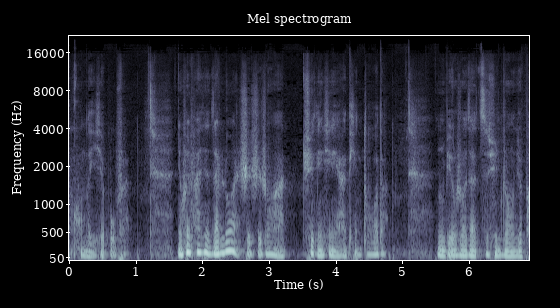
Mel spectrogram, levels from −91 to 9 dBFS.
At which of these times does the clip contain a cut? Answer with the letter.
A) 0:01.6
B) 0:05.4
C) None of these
C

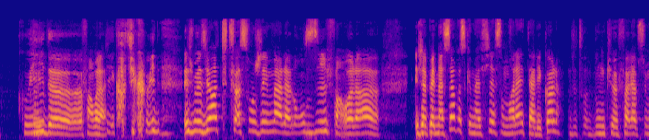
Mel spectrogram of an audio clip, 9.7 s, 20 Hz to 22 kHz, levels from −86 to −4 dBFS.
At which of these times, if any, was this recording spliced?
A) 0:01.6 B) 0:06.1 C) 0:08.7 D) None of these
A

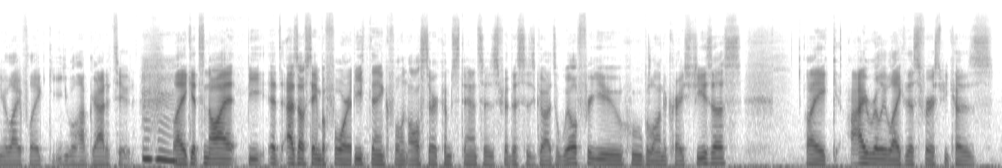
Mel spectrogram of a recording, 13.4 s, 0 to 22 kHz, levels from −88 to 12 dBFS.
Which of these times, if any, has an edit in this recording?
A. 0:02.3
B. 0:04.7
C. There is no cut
B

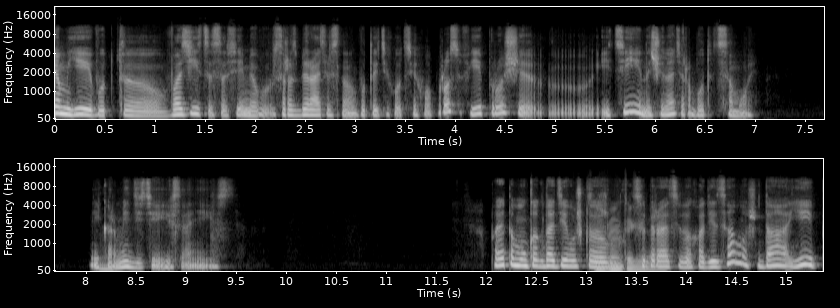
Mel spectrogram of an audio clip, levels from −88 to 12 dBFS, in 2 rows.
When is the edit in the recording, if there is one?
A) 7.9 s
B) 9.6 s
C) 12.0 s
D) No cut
D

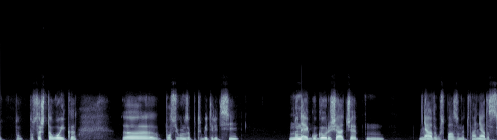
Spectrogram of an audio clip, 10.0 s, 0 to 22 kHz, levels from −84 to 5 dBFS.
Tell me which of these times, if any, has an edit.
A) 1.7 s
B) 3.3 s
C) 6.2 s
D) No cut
B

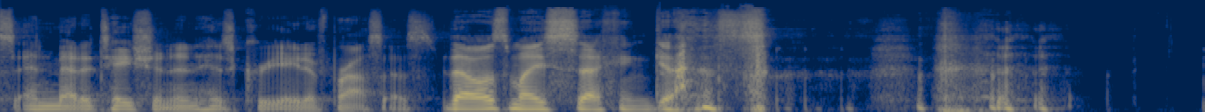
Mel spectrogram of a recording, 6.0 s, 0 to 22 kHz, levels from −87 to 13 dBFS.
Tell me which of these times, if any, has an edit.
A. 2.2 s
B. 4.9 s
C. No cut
C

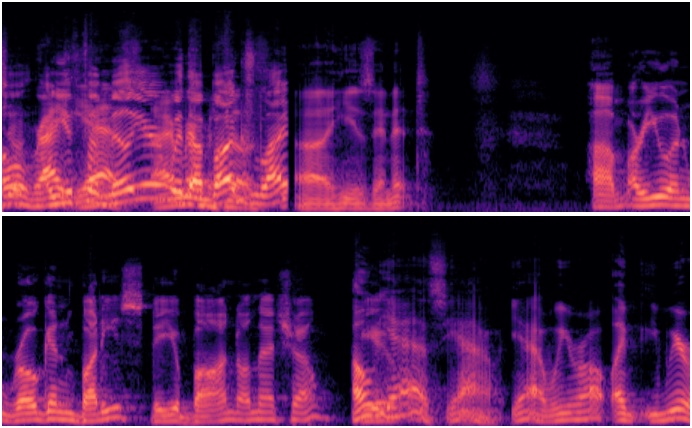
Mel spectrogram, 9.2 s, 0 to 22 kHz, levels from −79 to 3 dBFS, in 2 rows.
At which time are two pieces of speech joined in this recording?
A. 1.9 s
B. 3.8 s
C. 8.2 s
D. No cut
A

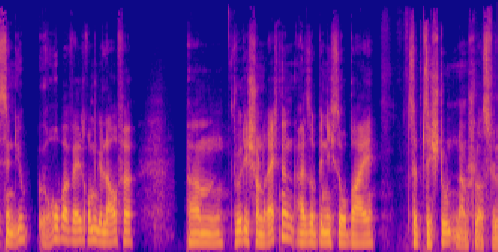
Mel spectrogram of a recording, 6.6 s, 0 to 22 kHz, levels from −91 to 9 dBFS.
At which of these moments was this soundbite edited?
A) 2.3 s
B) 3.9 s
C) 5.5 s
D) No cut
D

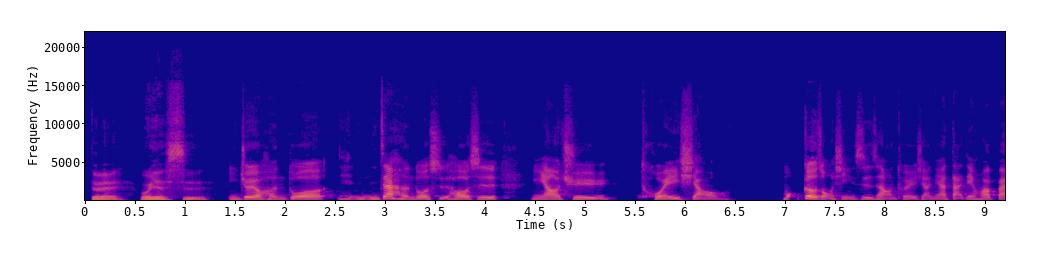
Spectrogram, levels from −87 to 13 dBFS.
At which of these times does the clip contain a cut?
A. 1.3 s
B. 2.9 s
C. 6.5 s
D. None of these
A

